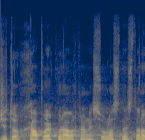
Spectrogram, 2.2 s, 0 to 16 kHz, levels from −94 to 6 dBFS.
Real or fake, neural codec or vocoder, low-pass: real; none; 14.4 kHz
